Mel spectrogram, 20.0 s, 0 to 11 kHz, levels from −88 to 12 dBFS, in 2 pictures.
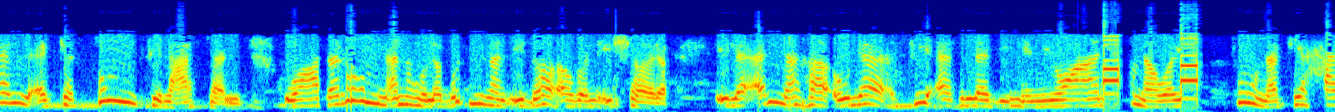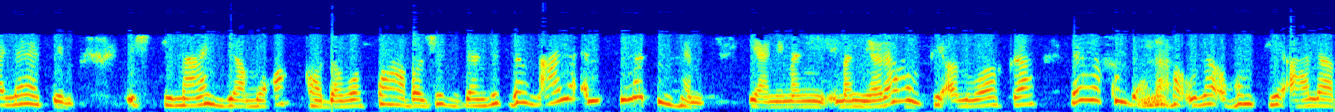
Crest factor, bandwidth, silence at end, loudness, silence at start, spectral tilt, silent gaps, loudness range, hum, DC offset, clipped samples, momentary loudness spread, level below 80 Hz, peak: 12 dB; 6.8 kHz; 0 s; -12 LUFS; 0 s; -7.5 dB/octave; none; 3 LU; none; under 0.1%; under 0.1%; 6 LU; -58 dBFS; 0 dBFS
